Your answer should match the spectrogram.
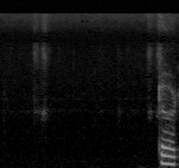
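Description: Near silence: room tone, with one faint tick about half a second in.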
